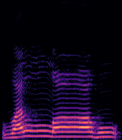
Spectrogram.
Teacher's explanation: آگے واللہ، لفظ اللہ کا لام سے پہلے واو حرف ہے، اس کے اوپر زبر ہے، تو اس کو ہم کیا کریں گے؟ موٹا کریں گے لفظ اللہ کا لام کو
